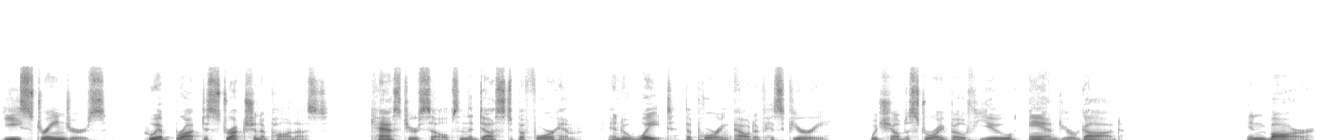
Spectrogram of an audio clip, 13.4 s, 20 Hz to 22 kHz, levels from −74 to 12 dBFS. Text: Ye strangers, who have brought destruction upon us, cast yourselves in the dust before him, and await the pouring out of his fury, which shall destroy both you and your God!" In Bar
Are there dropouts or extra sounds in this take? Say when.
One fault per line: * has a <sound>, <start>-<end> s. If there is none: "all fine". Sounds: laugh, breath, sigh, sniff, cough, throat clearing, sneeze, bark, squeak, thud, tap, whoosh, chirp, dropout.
all fine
